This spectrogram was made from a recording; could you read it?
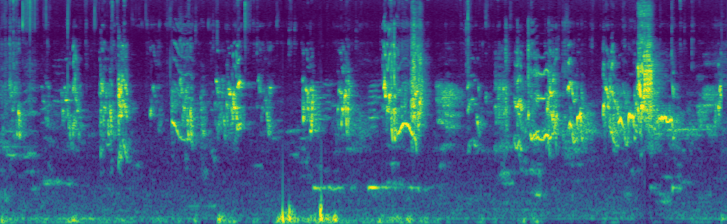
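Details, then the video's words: Birds chirp on a summer evening at sunset in a dense, continuous chatter of harsh squawky notes and quick chirps from many birds. Occasional low thumps and a short steady tone are mixed in. "Evening Birds Chirping Sounds Effect | Summer Birds Singing at Sunset"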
